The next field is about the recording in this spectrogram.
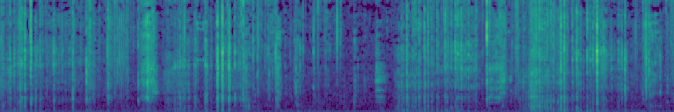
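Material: Soap.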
